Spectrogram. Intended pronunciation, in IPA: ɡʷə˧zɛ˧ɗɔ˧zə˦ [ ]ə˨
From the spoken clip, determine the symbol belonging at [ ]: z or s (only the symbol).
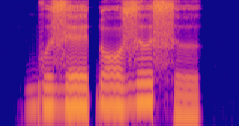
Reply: s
